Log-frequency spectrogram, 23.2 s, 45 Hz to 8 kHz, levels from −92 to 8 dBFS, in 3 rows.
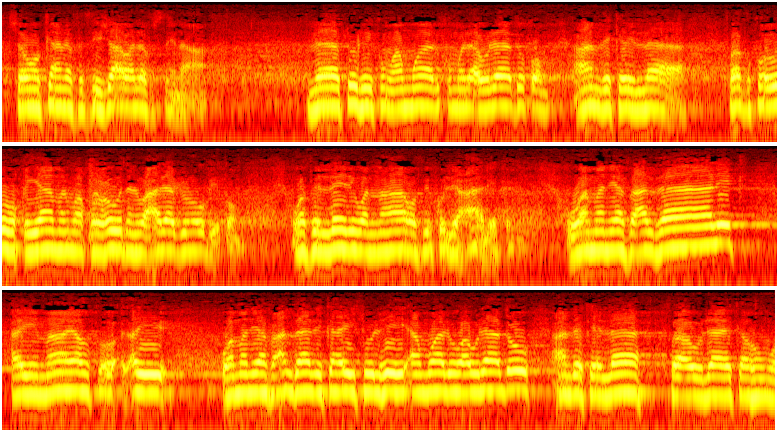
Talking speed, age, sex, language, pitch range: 115 wpm, 60-79, male, Arabic, 155-180 Hz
